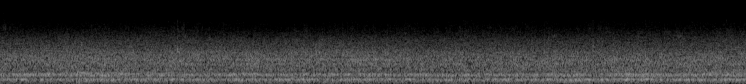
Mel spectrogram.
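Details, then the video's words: Spring beehive with crowds of honeybees flying around the entrance, a constant, even, low buzzing drone with no breaks or other clear sounds. "1 Hour of a Beehive ASMR"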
